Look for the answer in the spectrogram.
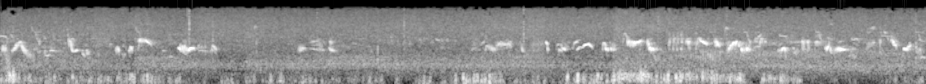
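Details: Garden warbler singing at Wyver Lane: a fast, sweet, running warble that flows on with few pauses, against steady wind and low rumbling noise.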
